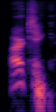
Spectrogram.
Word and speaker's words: Arctic: So, Ashley says, say it like Arctic. Arctic. Arctic.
